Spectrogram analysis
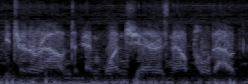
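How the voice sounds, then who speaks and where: A man playing a grim, secretive narrator of an eerie horror game, reading in a hushed, ominous way. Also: deep voice, fairly even intonation, fast talker, low-quality recording. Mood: eerie suspense. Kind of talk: scripted second-person horror narration.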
